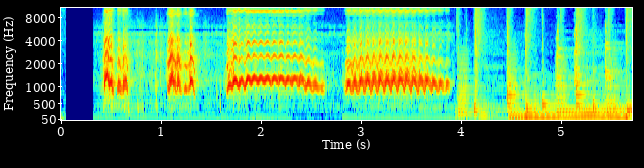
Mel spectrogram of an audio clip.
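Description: An ostrich call: two short honking cries followed by two longer, drawn-out nasal calls, fairly loud and harmonic, after which a music jingle starts.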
